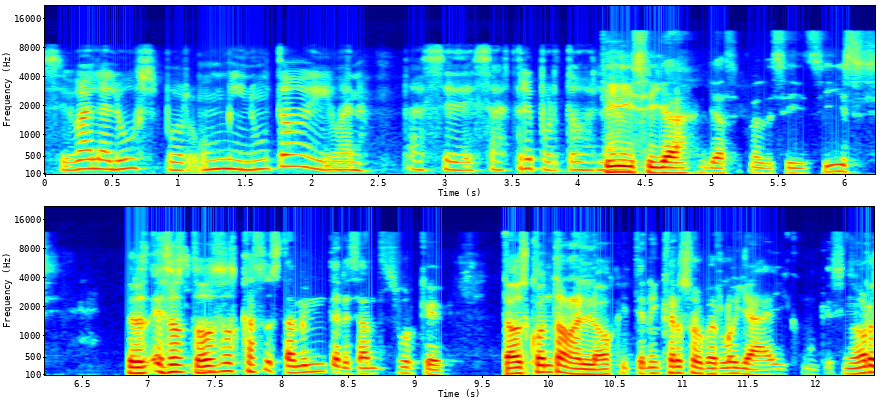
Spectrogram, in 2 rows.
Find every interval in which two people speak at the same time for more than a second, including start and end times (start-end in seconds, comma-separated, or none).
none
